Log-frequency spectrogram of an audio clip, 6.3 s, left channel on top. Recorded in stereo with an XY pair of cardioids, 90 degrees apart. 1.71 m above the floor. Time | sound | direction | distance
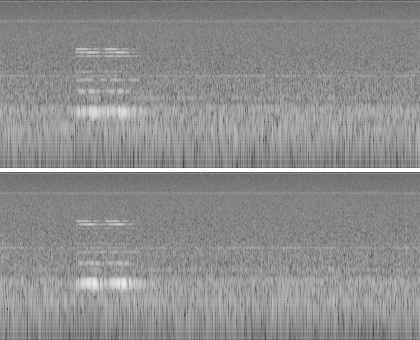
1.1 | a car horn | 65° left | 9.5 m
